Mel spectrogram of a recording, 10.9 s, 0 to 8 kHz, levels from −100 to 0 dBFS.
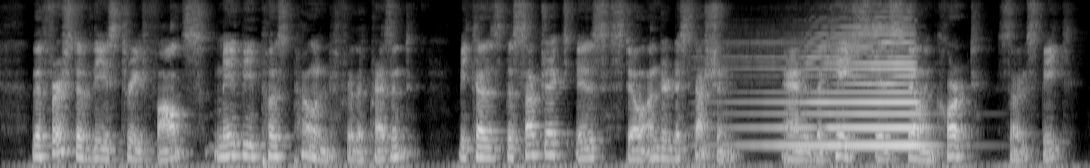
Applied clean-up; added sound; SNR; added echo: none; Bowed string instrument; -4 dB; reverberation time 0.3 s.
